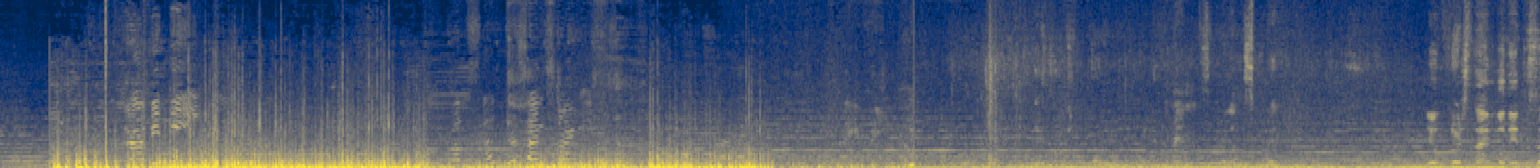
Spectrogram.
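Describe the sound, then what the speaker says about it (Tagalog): Strong sandstorm wind roars and buffets the microphone in Saudi Arabia, a loud continuous rushing gust that eases into a steadier lower blow about halfway through. "Grabe nga sandstorm sa Hukup sa Saudi Arabia."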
